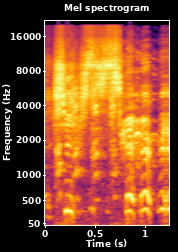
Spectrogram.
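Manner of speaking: high, loud, squeezed out through laughter; helpless laughter. Real, not acted. Host retells friend's misunderstanding to co-hosts, cracking up. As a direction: crack up while delivering the punchline.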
